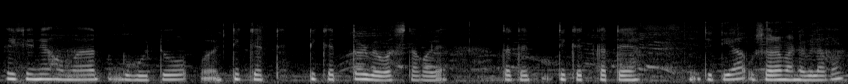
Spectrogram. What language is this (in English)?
Assamese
